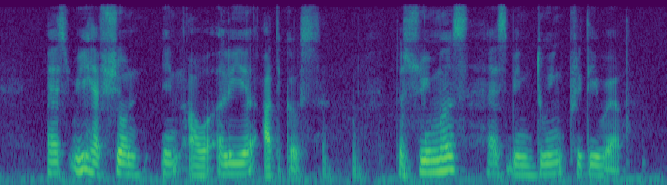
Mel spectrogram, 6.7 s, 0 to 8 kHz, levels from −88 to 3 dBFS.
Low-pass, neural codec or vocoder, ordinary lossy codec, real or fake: 7.2 kHz; none; none; real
